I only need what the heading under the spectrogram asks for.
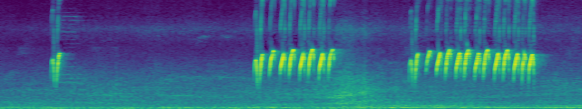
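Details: Mantenan song recorded as masteran training material: one lone high note, then two rattling bursts of fast, sharp chirps a second apart, with faint low background noise.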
